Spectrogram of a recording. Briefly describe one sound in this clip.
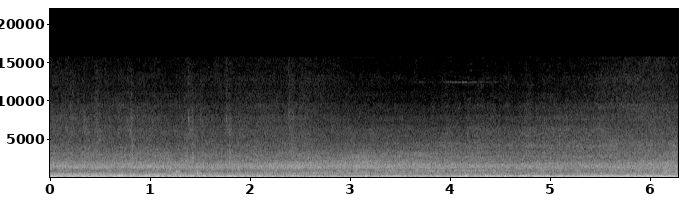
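Traffic hums on a nearby road.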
